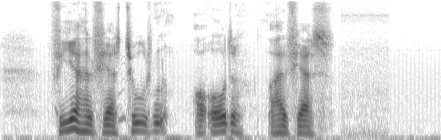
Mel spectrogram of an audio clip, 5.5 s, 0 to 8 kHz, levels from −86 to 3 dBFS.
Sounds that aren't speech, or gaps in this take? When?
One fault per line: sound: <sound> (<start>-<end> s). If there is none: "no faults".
no faults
